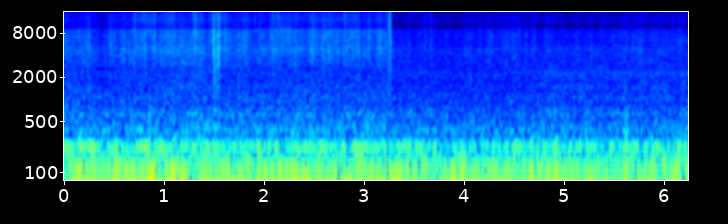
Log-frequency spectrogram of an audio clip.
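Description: Windscreen wipers sweep across the glass.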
